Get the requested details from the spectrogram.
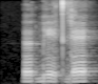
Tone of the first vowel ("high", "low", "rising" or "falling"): high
